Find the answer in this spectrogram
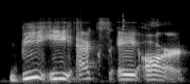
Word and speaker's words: Bexar: oh good how does bear spell his name b e x a r it's actually like the county Bexar yeah or the ex is silent that's awesome awesome I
